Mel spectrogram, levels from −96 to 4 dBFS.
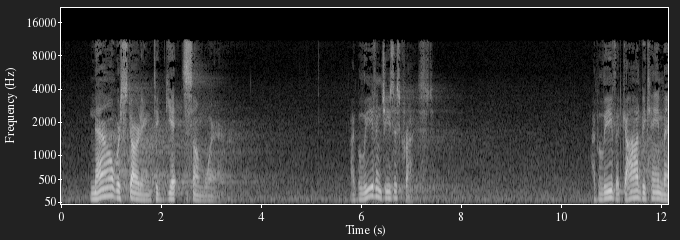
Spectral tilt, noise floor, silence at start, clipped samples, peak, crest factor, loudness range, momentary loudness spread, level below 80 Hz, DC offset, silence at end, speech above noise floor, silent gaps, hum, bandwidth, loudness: -5 dB/octave; -52 dBFS; 0.6 s; under 0.1%; -4 dBFS; 24 dB; 17 LU; 20 LU; -60 dBFS; under 0.1%; 0 s; 28 dB; none; none; 11.5 kHz; -24 LUFS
